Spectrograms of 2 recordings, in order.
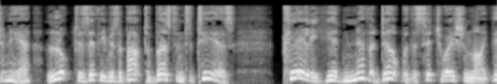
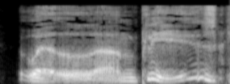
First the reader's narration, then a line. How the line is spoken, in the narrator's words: stammered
